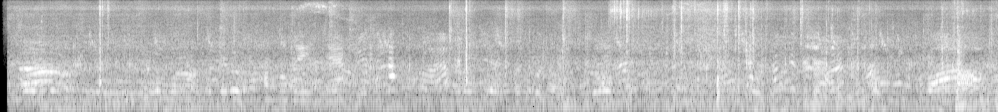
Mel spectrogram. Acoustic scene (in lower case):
park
